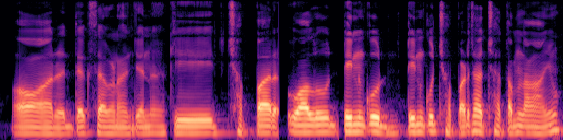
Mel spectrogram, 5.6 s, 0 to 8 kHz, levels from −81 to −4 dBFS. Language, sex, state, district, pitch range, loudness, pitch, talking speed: Kumaoni, male, Uttarakhand, Tehri Garhwal, 95-115 Hz, -17 LUFS, 105 Hz, 160 wpm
